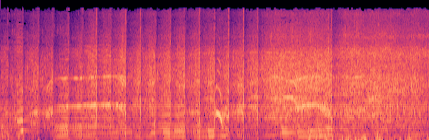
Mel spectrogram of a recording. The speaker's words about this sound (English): When you get down, start clapping again.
